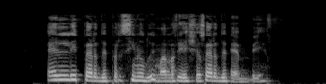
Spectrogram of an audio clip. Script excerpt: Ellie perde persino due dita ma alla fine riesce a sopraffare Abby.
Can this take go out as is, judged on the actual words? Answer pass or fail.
fail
